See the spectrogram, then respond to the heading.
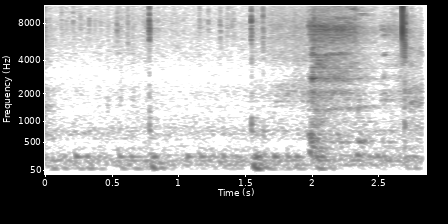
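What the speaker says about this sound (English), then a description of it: "I'm not going to make any typing mistakes in front of a bunch of people" Keystrokes on a computer keyboard during a live coding demo at a conference session, a few soft scattered clicks with one brief burst of rapid taps near the end over quiet room hiss.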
